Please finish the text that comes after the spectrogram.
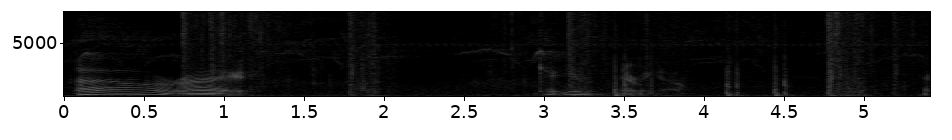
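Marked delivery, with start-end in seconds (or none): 3.0-5.4 whisper. Real, not acted. Quietly sneaking past in game.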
